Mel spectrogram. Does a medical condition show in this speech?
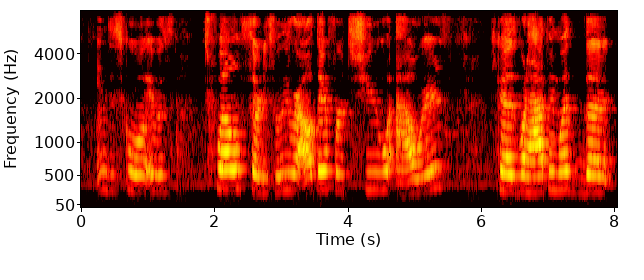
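Yes: cerebral palsy, dystonic hemiplegia.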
